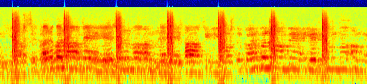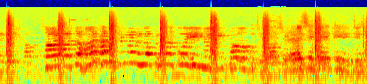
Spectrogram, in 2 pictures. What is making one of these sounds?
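Men strike their chests in a slow, steady rhythm.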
